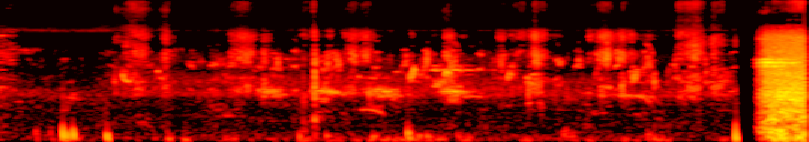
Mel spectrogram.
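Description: Small birds chirping and calling, many short chirps and brief pitch glides. Near the end a loud, even rushing noise cuts in abruptly.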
